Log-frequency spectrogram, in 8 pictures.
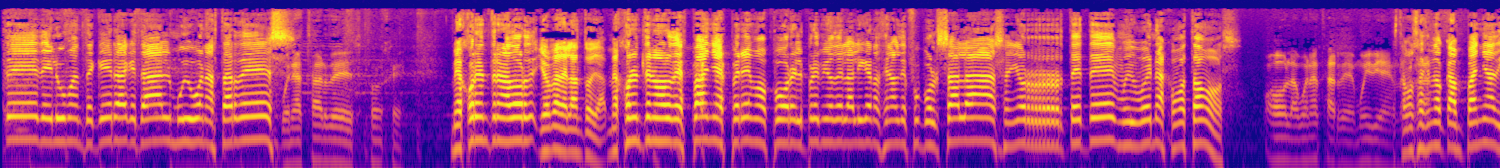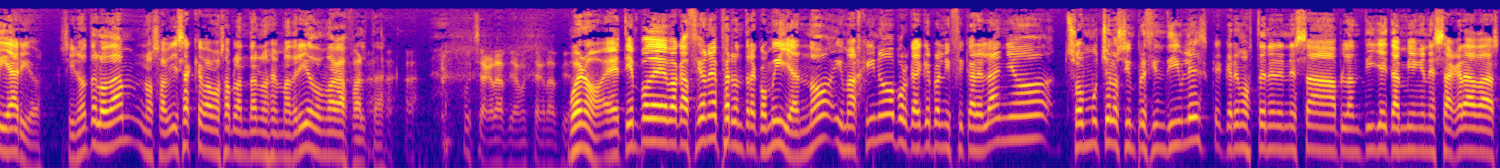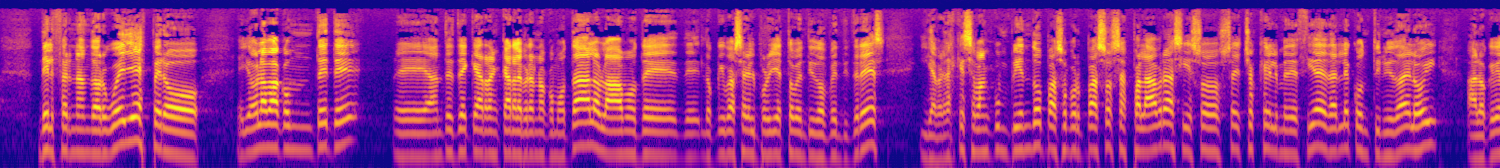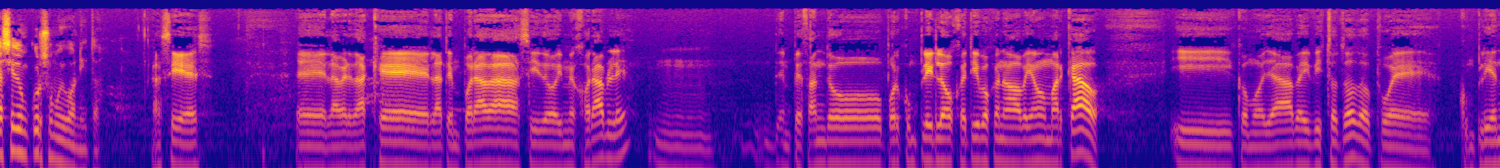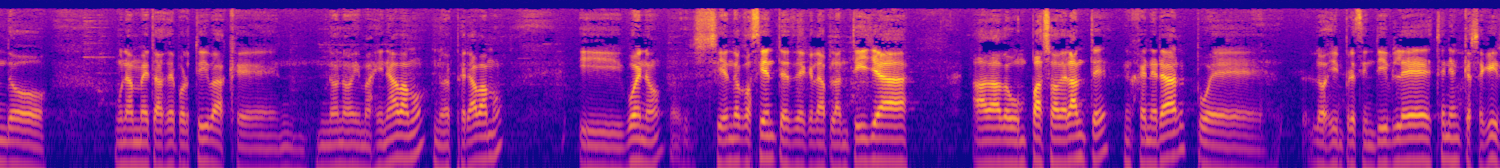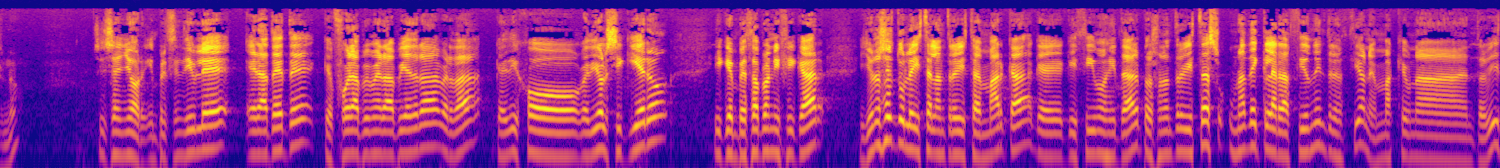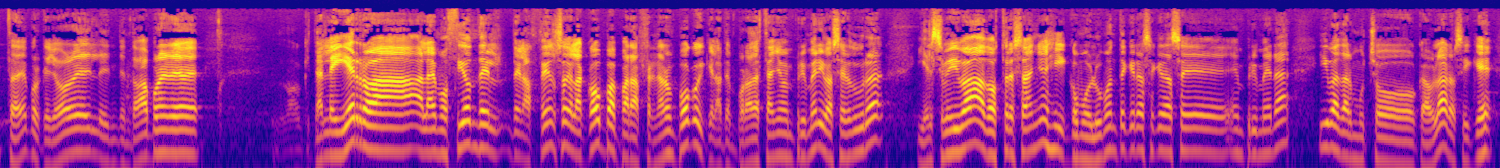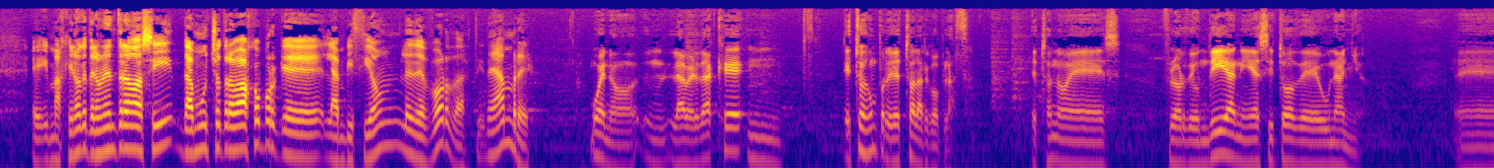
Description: Radio MARCA Málaga se desplaza hasta el templo blanquiazul de Pizzería Frascati.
